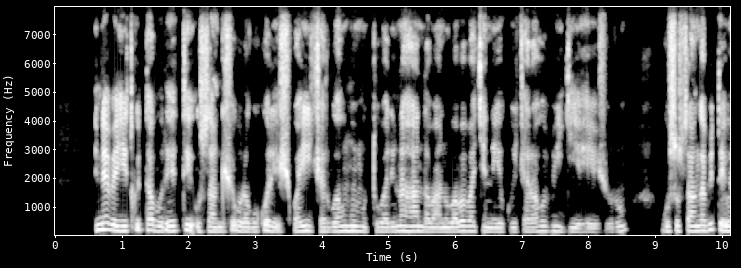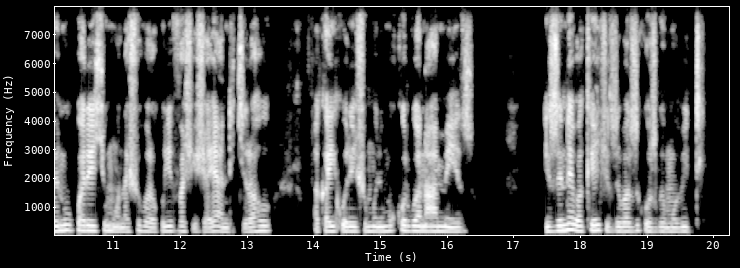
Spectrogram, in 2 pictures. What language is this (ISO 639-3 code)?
kin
